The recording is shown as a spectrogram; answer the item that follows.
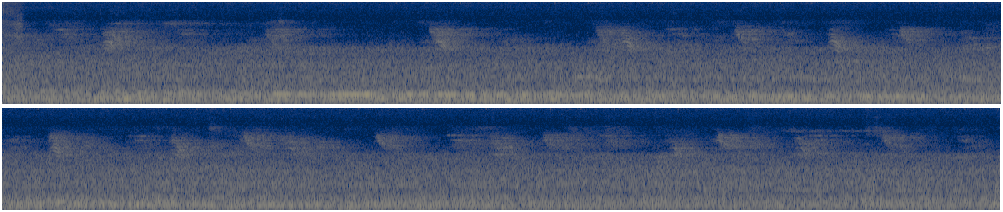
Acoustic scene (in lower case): residential area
